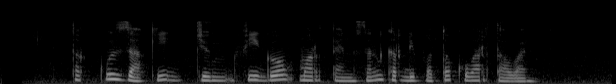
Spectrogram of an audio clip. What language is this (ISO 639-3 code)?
sun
